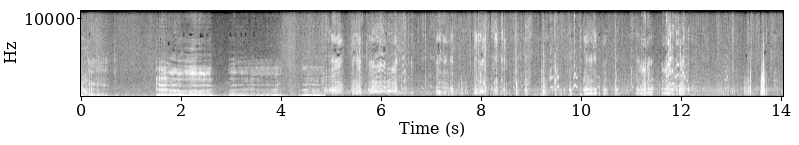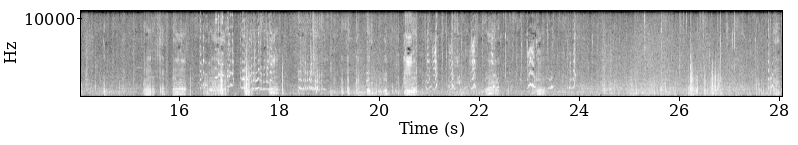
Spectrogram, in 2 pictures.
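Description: A pig smacking and chewing as it eats fruit puree from a syringe and licks at it, with many short, irregular mouth clicks and smacks. A short call is heard in the first few seconds.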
